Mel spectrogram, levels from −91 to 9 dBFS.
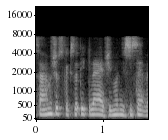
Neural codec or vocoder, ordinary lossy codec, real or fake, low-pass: codec, 16 kHz, 0.8 kbps, ZipCodec; AAC, 32 kbps; fake; 7.2 kHz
